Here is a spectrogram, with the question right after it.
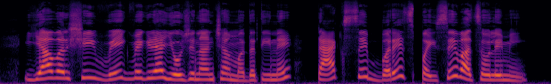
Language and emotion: Marathi, happy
